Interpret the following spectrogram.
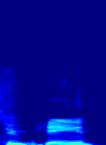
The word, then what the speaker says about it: Duquesne: And looking at where they are playing Morehead State, then playing the winner of BYU and what how do you pronounce it? Duquesne. Duquesne, okay.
